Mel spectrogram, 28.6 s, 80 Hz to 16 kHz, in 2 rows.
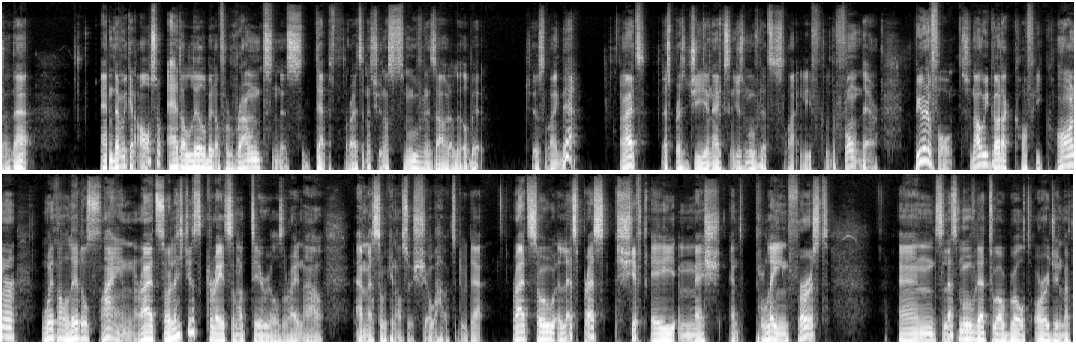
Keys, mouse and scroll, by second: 1.0 ctrl+z, 3.7-7.9 shift+drag, 8.5 middle click, 9.1 g, 11.5 KP_1, 12.4 middle click, 12.8 scroll down 1, 13.4 middle click, 14.5 shift+middle click, 16.8 middle click, 21.5 middle click, 22.6 shift+a, 26.4 middle click, 26.7 middle click, 28.4 shift+s.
